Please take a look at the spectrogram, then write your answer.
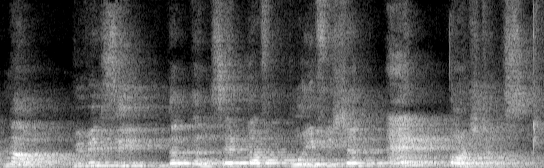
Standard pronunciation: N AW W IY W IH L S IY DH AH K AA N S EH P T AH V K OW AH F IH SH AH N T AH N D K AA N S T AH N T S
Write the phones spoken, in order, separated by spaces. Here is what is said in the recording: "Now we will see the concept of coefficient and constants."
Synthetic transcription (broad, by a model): N AW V IY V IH L S IY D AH K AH N S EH P T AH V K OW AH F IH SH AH N AH N D K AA N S T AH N S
